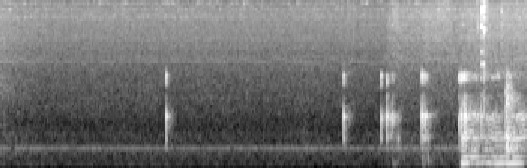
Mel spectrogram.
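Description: Near silence: room tone with a faint steady hum, broken by a few short, soft clicks in the second half.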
